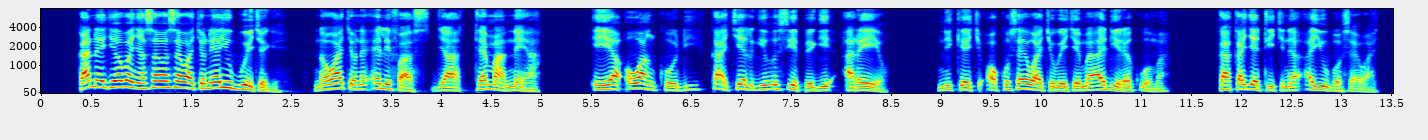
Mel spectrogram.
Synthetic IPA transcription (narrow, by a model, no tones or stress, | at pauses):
kanɛd͡ʒɛhɔvaɲas̬ajɔs̬ɛwat͡ʃɔnɪajubwet͡ʃeɡɪ̰ | nɔwat͡ʃɔnɛʔɛlɪfasd͡ʒatɛmanɛa̰ | ɪjaʔɔwaŋkodikaːt͡ʃɪɛlɡɪosjepeɡɪaɾɪjɔ̰ | niket͡ʃɔkʊsɛɪwat͡ʃowet͡ʃemaːdjeɾakwo̰ma | kakad͡ʒatit͡ʃnaʔajubɔsɛ̰wa̰t͡ʃɔ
